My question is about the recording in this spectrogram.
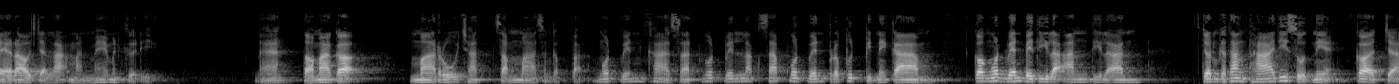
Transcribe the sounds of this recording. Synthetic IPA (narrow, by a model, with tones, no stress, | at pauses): t̪ɛː˨˩ɾa˧wt͡ɕa˨˩ʔla̰˦˥ʔma˧nma˧˩ha˥˩jma˧nkɤː˨˩t̪ʔḭː˨˩k̚ | na˧a˧˥t̪ɔː˨˩maː˧kɔː˥˩ | maː˧ɾuː˦˥t͡ɕʰa˦˥t̪̚sa̰˨˦mːaː˧sa˨˦ŋka˧pːa̰˧˩ʔŋo˧˥˩t̪̚we˧˥˨nkʰa̰ː˧˩sa̰˧˩t̪̚ŋo˧˥˩t̪̚we˧˥˨nla˧˩k̚sa˧˥˩p̚ŋo˧˥˩t̪̚we˧˥˨npɾa˧pʰɯ˧˥˩t̪̚pʰi˨˩t̪̚na˧jkaː˧m | kɔː˧˥˩ŋo˧˥t̪̚we˦˥˨npa˧jt̪iː˧la̰˧ʔa˧nt̪iː˧la˧ʔa˧n | t͡ɕo˧nkt̪ʰa˥˩ŋt̪ʰaː˦˥jt̪ʰiː˥˩su˨˩t̪̚niː˧˩kɔː˥˩t͡ɕa̰˨˩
